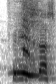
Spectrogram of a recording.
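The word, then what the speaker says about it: precious: जैसे प्रेशस, प्रेशस शब्द में CIOUS आया है और यहाँ पर CIOUS का उच्चारण सस हुआ है, इसलिए इसे प्रेशस पढ़ा जाता है।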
